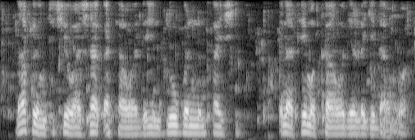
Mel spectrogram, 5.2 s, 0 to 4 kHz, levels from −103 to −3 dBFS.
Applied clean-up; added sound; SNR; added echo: classical method WPE with log-MMSE.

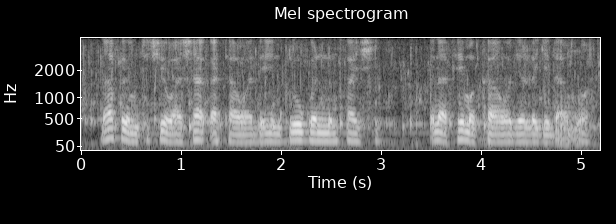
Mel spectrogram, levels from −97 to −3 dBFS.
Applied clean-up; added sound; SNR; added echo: none; Sink (filling or washing) / Water tap, faucet; 14 dB; reverberation time 0.5 s.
